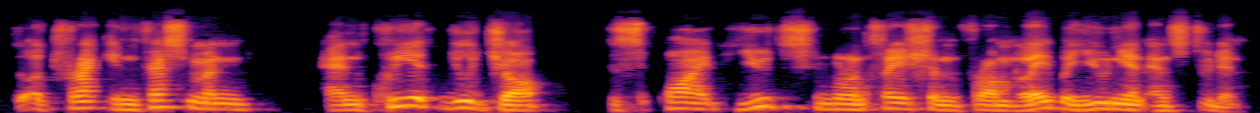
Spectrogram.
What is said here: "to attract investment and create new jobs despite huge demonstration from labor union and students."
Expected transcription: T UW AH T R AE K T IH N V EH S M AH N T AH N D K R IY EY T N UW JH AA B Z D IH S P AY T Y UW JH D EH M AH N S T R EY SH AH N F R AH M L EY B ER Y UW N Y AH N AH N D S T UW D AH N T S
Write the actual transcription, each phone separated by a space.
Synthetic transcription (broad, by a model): T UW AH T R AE K IH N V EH S M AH N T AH N K R IY EY T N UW JH AA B D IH S P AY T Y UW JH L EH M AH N T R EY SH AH N F R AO M L EY B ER Y UW N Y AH N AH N S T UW D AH N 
